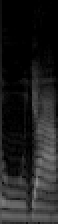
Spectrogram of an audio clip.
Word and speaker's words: อย่า: นะ คะ เด็ก ๆ คำ ว่า อย่า ก็ เกิด จาก อยา แล้ว ก็ ใส่ ไม้ เอก อ่าน ว่า อย่า แต่ ใน การ อ่าน เรา จะ อ่าน เหมือน มี หอ นำ อยู่ สะกด ว่า อยู ไม้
